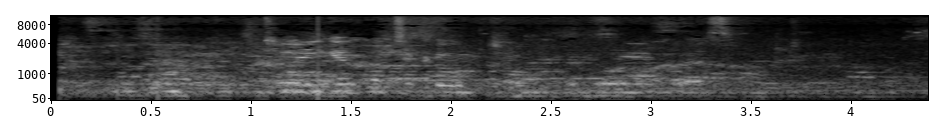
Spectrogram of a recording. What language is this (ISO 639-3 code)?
swa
